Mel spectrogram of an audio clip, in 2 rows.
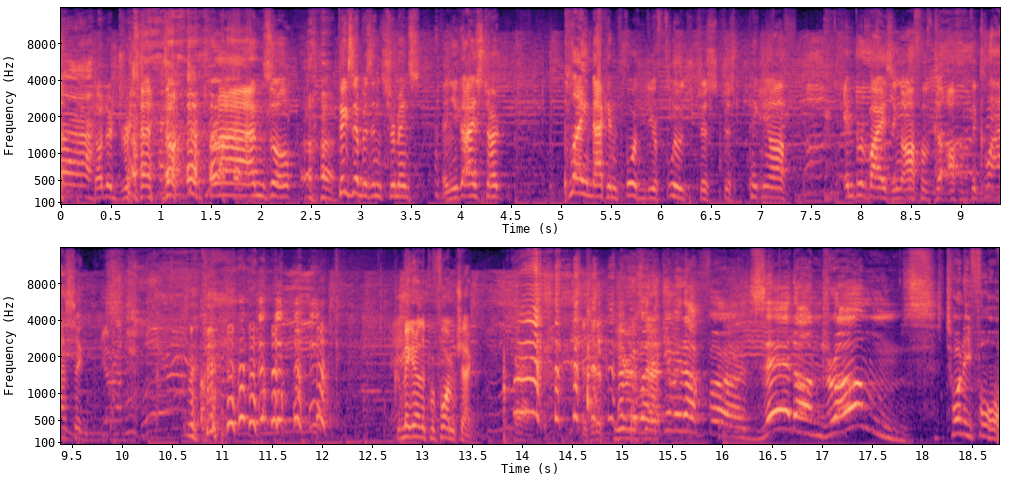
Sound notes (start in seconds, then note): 10.5 laughs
